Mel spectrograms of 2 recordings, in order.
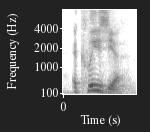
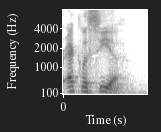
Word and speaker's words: ecclesia: Because in the Greek, this word church is translated from ecclesia or ecclesia. Depends how you say it.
